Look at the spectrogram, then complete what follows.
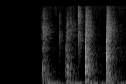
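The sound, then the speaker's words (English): Four quick knocks on a wooden surface, fairly loud, following a brief silence, with no talking. “You better knock on wood.”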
